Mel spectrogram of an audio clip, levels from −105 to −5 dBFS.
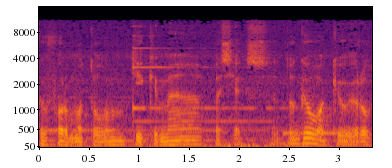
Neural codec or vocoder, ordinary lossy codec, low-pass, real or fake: none; MP3, 48 kbps; 14.4 kHz; real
